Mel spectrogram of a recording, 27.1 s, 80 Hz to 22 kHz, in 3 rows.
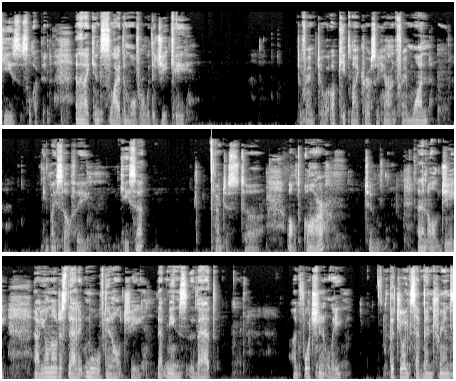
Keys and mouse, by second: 3.8 g, 5.5 click, 9.4 click, 16.6 alt+r, 17.9 alt+g.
